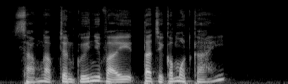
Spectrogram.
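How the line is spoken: Soft sighing mutter. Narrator (Vietnamese): khẽ thở dài lẩm bẩm

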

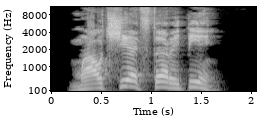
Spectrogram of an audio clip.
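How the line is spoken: Growl. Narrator (Russian): рыкнул я

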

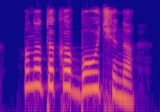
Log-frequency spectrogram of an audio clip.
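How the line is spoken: Confused reply. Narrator (Russian): растерянно ответил

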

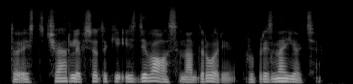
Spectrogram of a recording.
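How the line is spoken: Plain question. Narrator (Russian): спросила Джаз

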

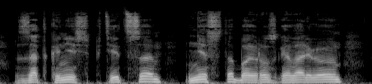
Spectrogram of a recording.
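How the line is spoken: Cold request. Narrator (Russian): холодно попросил господин исправник

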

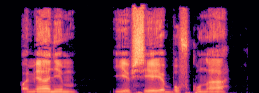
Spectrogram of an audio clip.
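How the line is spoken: Gloomy. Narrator (Russian): мрачно сказал Петро

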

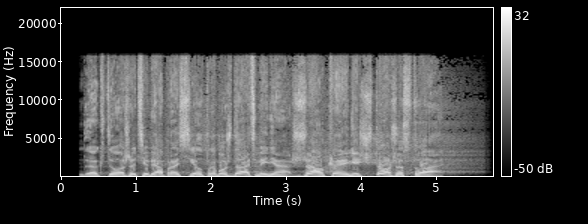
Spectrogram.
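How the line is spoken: Loud, slightly furious. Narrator (Russian): Громко произнес я, выпустив с этими словами совсем немного ярости изнутри

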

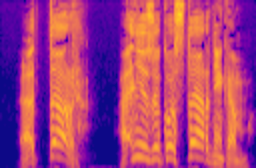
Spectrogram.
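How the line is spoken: Exclaimed. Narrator (Russian): воскликнул поручик

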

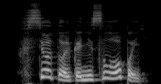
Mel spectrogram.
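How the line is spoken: Wry snort. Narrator (Russian): хмыкнул он

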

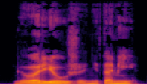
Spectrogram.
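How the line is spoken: Growled. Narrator (Russian): рыкнул Хауда

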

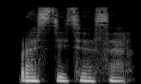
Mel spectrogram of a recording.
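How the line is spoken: Trembling voice. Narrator (Russian): дрожащим голосом произносит Одри

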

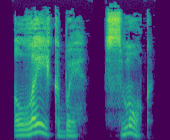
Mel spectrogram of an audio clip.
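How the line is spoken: Angry hiss. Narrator (Russian): зло прошипел Дамер

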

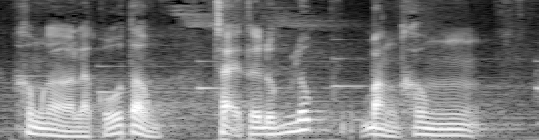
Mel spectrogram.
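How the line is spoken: Frightened inner exclamation. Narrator (Vietnamese): Trong lòng Tiểu Vương còn đang sợ hãi cảm thán một câu

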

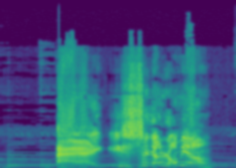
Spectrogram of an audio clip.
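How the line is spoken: Yelping in pain. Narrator (Chinese): 龙桥广被掐得直叫唤

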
